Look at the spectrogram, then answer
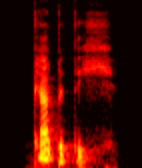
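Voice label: "cabadaich", Scottish Gaelic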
